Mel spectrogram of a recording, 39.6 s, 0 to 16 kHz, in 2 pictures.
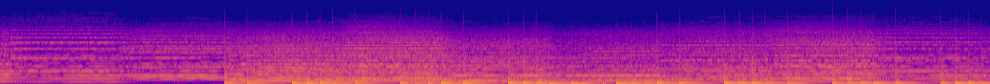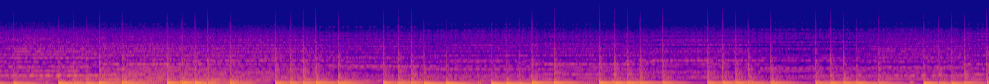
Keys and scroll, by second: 1.2-1.9 typing, 2.1 Return, 18.8 ctrl+alt+c, 21.8-22.7 typing, 26.7 Up, 26.7 typing, 29.3 ctrl+a, 30.8-31.7 typing, 33.7 ctrl+a, 33.9-34.4 typing, 36.8 Down, 37.0 Down, 37.2 Down, 37.2 typing, 37.3 Down, 37.5 Down.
